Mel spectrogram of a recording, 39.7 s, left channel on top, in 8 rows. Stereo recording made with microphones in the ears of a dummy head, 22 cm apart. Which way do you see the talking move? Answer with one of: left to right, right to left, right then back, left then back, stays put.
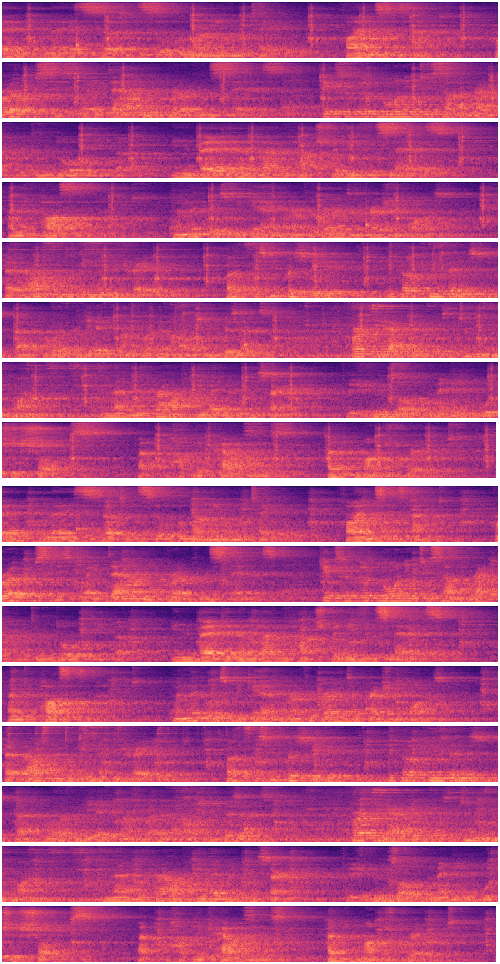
left then back.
